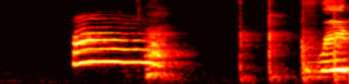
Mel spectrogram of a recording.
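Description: A cartoonish cat meow plays as a sound effect in a learning app, one long tonal cry followed by short vocal bursts from a person talking.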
